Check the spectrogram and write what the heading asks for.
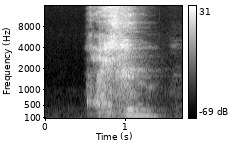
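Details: After a brief silence, one abrupt, forceful induced sneeze from an adult man after showering, with a sharp burst of air and a short voiced tail that trails off; sneeze.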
